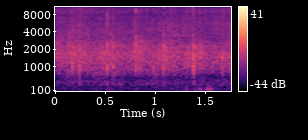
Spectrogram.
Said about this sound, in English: Over the past 3 years, we've seen 370 plus people give their life to Christ. That's cool. That's amazing. We should clap for that. That's awesome.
